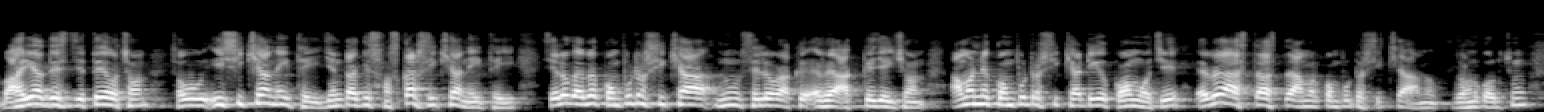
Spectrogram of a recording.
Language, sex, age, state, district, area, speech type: Odia, male, 45-60, Odisha, Kalahandi, rural, spontaneous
